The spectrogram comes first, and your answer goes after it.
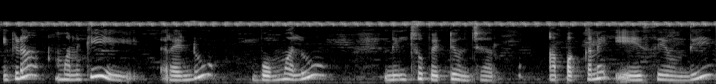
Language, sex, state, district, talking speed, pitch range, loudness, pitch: Telugu, female, Andhra Pradesh, Annamaya, 85 wpm, 210-340 Hz, -18 LUFS, 230 Hz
